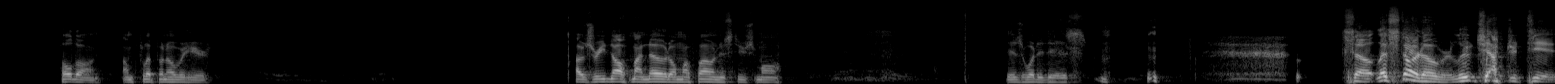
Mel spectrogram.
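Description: A man speaks into a microphone in measured bursts, with pauses in between.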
